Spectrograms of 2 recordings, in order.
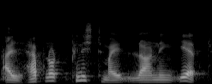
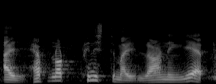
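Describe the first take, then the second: No difference in how they are said.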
